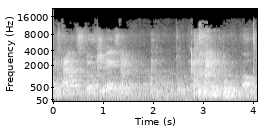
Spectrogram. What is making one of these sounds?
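A cue strikes a billiard ball and the balls clack together.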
